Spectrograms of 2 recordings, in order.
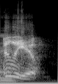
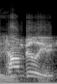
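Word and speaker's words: Bilyeu: Hawk, as you mentioned, Tom, is it Billy? How do you pronounce Tom's last name? – Billy. Yeah, Tom Billy.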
